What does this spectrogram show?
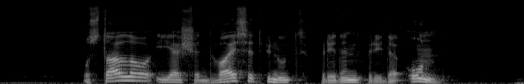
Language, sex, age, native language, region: Slovenian, male, 18-29, Slovenian, Drava region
